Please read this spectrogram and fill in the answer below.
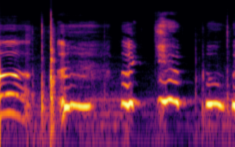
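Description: A girl's voice doing pretend crying: a long wail falling in pitch at the start, then short whimpering sobs, with one sharp click about half a second in.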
